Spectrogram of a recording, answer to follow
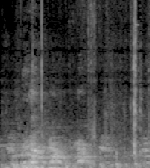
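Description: German shorthaired pointer panting hard with a short whine, the dog warm before a run. A click or two comes from the tracking collar being buckled on its neck.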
